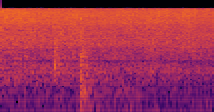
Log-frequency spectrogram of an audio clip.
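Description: Rice and seasonings frying in a pot, a steady sizzle, while a metal spoon stirs it, with one sharp knock a little under halfway through.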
